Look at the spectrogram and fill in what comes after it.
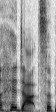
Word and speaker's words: Hidatsa: Now, I wanted to make sure, and I just went and looked it up because I wanted to make sure I said it properly. This is the Hidatsa people.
